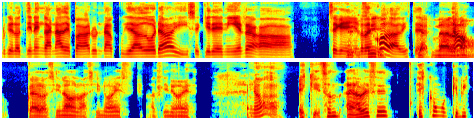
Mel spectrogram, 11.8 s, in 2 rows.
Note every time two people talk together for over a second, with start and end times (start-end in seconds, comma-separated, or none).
4.3-5.9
